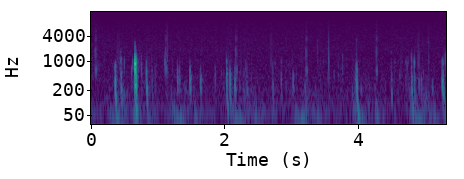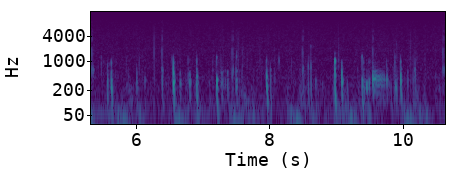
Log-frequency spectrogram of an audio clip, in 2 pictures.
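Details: Frequent irregular gurgles, clicks and short rumbles from a person's own belly, typical of active bowel sounds (borborygmi).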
